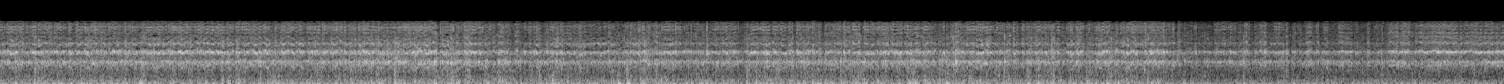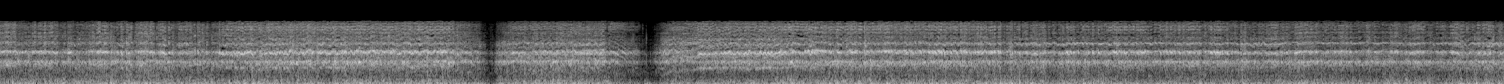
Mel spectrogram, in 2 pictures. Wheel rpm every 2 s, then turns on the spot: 230, 230, 230, 230, 230, 230, 240, 230, 230, 180, 120, 190, 230, 230, 230.
none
